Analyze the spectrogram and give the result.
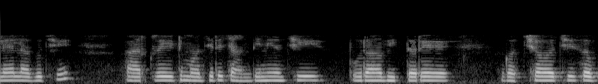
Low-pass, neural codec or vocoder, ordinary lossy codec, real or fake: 7.2 kHz; none; AAC, 16 kbps; real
